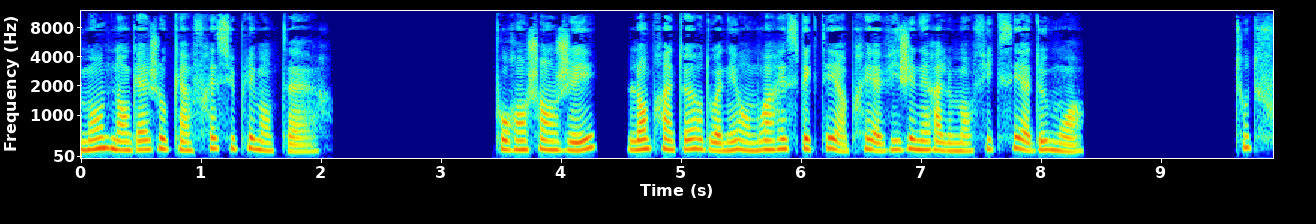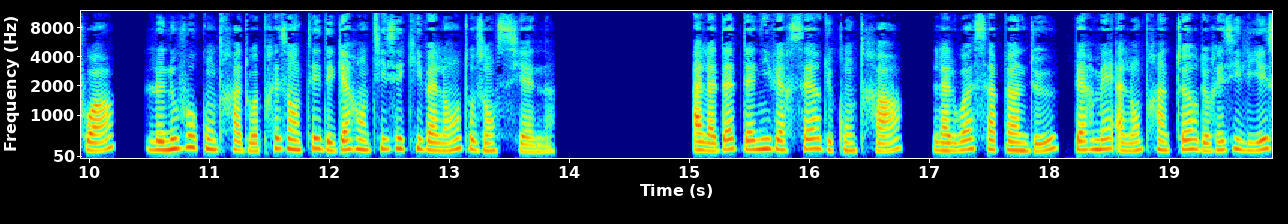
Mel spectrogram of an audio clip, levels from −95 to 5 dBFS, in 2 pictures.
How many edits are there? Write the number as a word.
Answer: two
